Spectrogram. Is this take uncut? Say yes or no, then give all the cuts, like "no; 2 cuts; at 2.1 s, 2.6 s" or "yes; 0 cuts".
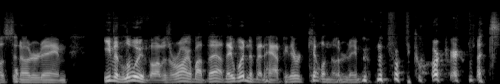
yes; 0 cuts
